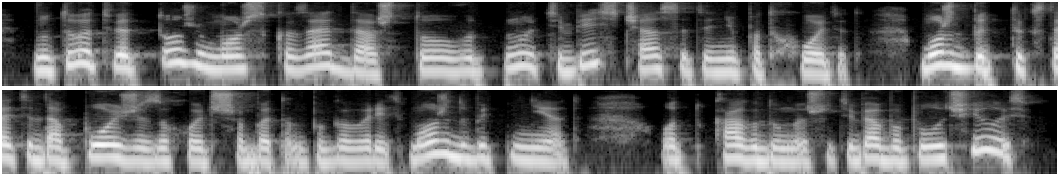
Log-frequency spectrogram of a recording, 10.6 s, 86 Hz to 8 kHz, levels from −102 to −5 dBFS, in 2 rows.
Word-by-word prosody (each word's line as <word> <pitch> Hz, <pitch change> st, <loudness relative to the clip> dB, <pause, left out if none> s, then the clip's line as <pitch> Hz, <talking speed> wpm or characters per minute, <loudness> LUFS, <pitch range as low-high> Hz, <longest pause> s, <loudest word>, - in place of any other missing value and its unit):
но 200 Hz, 0 st, +3 dB
ты 270 Hz, -, -1 dB
в -, -, +4 dB
ответ 230 Hz, -5 st, +1 dB
тоже 295 Hz, -2 st, +2 dB
можешь 220 Hz, 0 st, +1 dB
сказать, 230 Hz, +2 st, -1 dB
да, 185 Hz, -3 st, +1 dB
что 195 Hz, +3 st, -3 dB
вот, 190 Hz, 0 st, -2 dB
ну, 245 Hz, +2 st, +1 dB
тебе 225 Hz, +6 st, -2 dB
сейчас 220 Hz, -6 st, -4 dB
это 190 Hz, -1 st, -3 dB
не 185 Hz, 0 st, 0 dB
подходит. 170 Hz, -1 st, -3 dB, 0.3 s
Может 245 Hz, 0 st, +6 dB
быть, 215 Hz, -2 st, +1 dB
ты, 215 Hz, -, 0 dB
кстати, 205 Hz, +1 st, -1 dB
да, 185 Hz, -1 st, +2 dB
позже 195 Hz, 0 st, +4 dB
захочешь 170 Hz, 0 st, -3 dB
об 175 Hz, +1 st, -2 dB
этом 170 Hz, 0 st, -3 dB
поговорить, 170 Hz, 0 st, -3 dB
может 230 Hz, +4 st, +3 dB
быть- 195 Hz, -1 st, -3 dB
нет. 180 Hz, -4 st, -1 dB, 0.4 s
Вот -, -, -4 dB
как 200 Hz, -3 st, +2 dB
думаешь, 170 Hz, -2 st, -2 dB
у -, -, -10 dB
тебя 190 Hz, +3 st, +1 dB
бы 175 Hz, -1 st, 0 dB
получилось? 200 Hz, -, +1 dB
195 Hz, 205 wpm, -22 LUFS, 175-220 Hz, 0.4 s, Может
